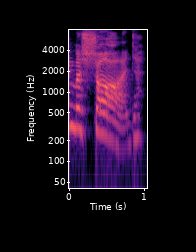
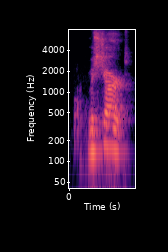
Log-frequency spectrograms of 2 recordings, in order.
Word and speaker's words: Michaud: I cannot believe that Gregory Michaud. Michart, it's pronounced. Oh, like a shart?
